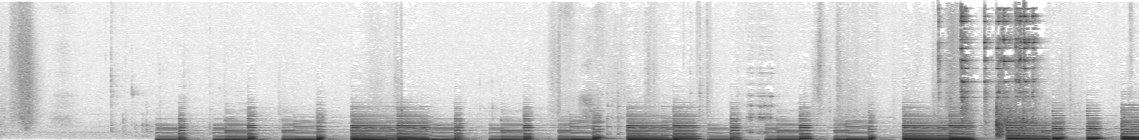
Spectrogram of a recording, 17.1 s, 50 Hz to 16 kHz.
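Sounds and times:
keyboard chords: 2.3s - 17.0s.

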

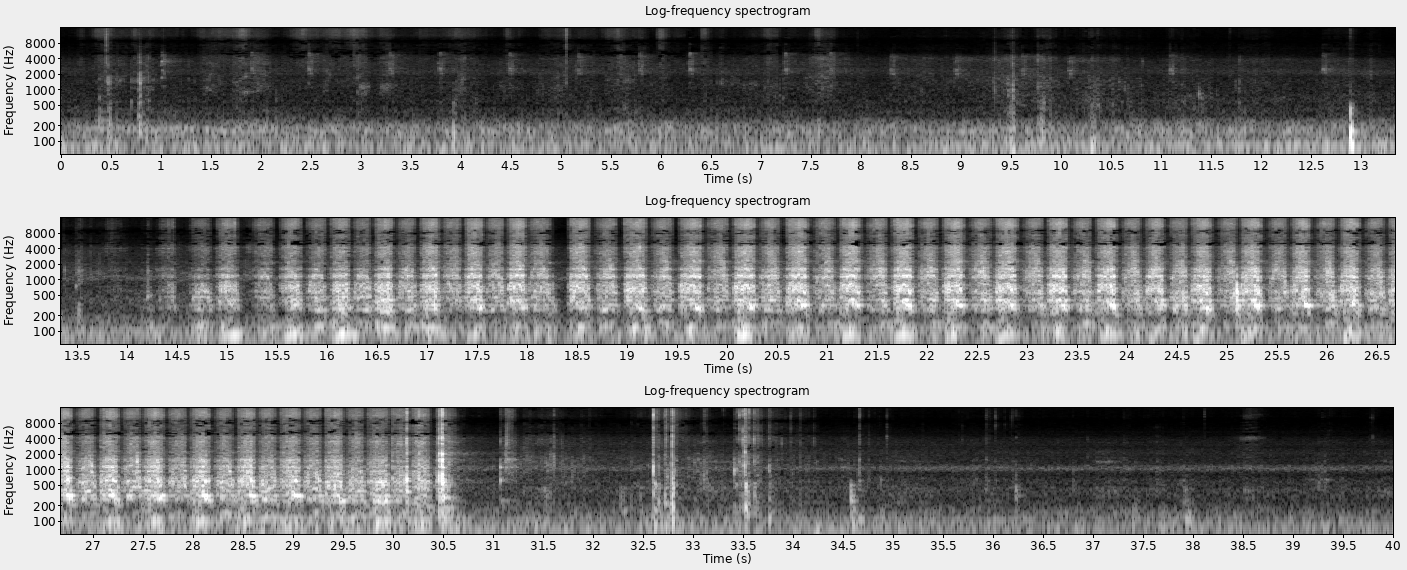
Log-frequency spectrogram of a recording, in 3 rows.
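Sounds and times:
hand saw cutting log: 14.2s - 30.7s
wood cracking: 32.6s - 34.8s.

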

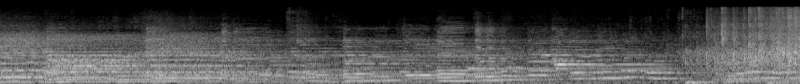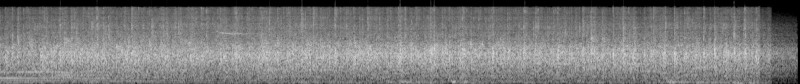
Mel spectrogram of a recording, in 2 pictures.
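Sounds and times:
crowd applauding: 6.8s - 16.0s.

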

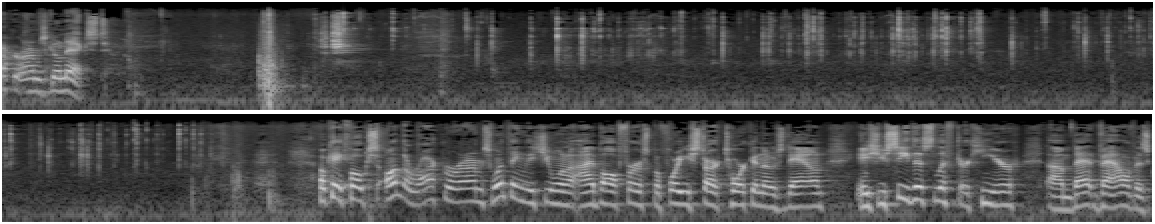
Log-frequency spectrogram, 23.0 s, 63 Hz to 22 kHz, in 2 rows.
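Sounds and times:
metal rocker arms clicking: 3.1s - 13.8s.

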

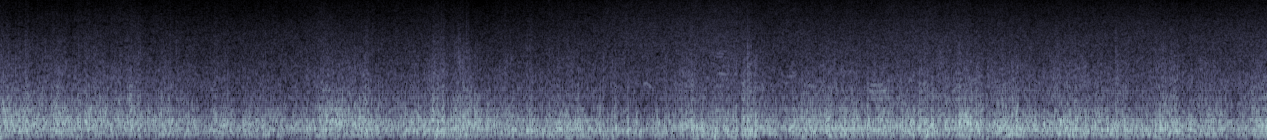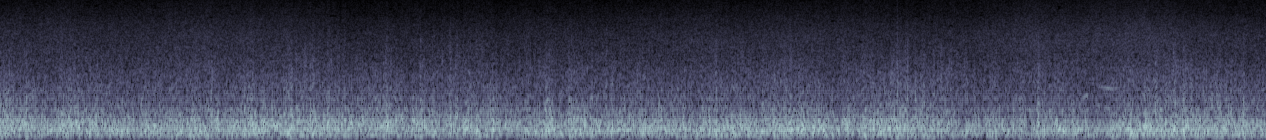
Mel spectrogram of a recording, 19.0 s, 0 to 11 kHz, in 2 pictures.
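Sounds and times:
heavy surf breaking: 0.0s - 19.0s
wind buffeting microphone: 0.0s - 19.0s.

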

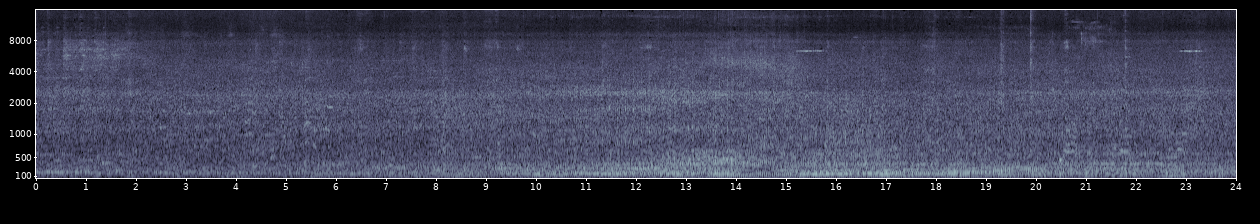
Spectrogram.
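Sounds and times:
slow car traffic passing: 0.0s - 24.0s.

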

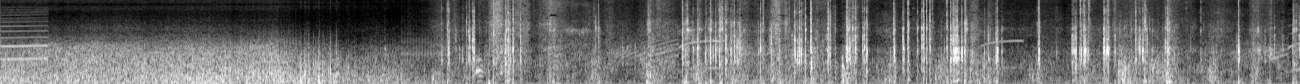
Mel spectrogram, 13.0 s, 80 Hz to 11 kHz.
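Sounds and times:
clothing rustling against microphone: 4.1s - 13.0s.

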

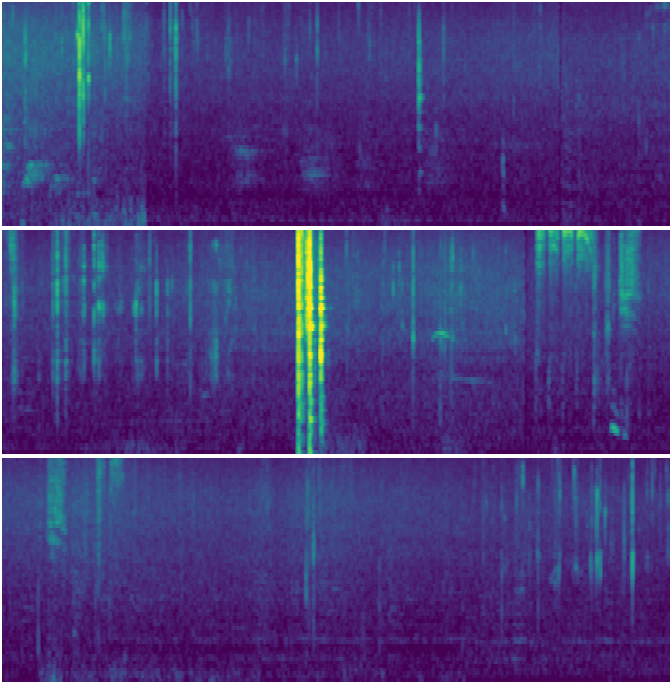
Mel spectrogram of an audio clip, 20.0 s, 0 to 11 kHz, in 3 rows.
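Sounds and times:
soft wet clicks and tearing: 0.7s - 3.4s
loud crunch of quick snaps: 6.7s - 9.0s.

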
